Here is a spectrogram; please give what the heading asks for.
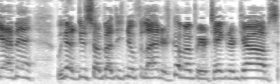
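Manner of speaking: mock a fired-up radio caller; angry caller. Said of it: "he's like".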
